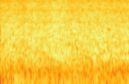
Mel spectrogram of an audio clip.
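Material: Nothing is struck.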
